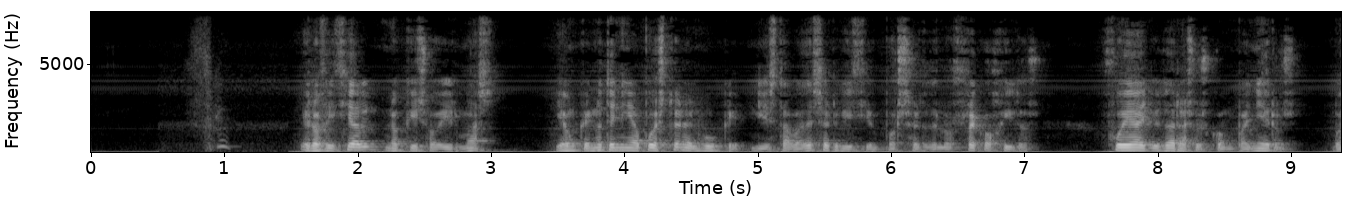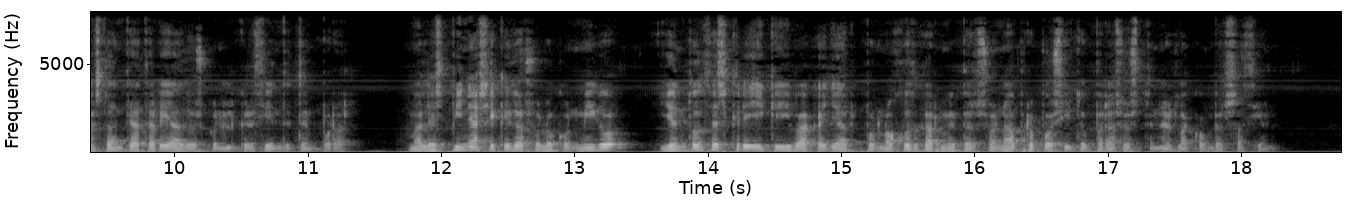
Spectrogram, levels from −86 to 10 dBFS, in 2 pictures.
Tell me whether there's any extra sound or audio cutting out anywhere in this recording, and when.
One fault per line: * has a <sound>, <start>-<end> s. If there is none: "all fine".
* has a sneeze, 0.7-1.2 s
